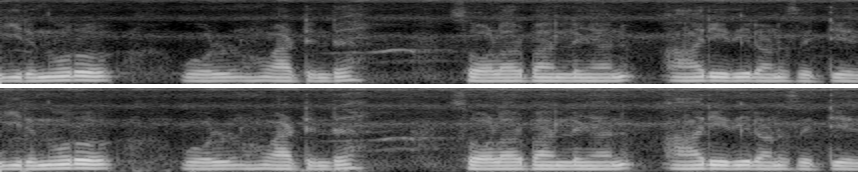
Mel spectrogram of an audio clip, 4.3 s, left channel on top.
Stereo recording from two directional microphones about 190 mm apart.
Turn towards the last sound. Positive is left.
turn(degrees=5)  # may be behind; listen again after turning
